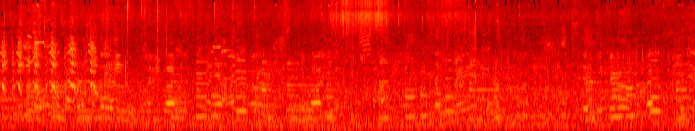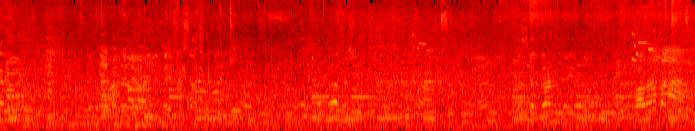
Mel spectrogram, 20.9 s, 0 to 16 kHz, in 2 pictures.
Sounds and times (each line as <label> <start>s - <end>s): seagulls 0.0s - 1.8s
the river 0.0s - 20.8s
